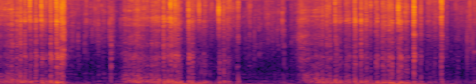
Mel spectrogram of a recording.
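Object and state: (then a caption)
Dry bar soap being scraped. A metal blade scrapes flakes off the face of a solid, dry pink oval bar of soap held in the hand. Three rough, low scraping passes sound with crisp, bright shaving ticks and crackles in between.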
